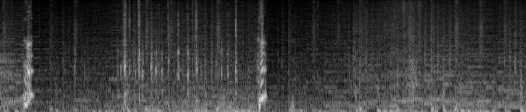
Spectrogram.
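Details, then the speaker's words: Streamer with recurring hiccups and burpiness during a gaming stream: two or three abrupt, sharp gulping bursts about a second or more apart over faint game music and room noise: hiccups. "Well, I got hiccups, so I don't really care at the moment, MLG KID."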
